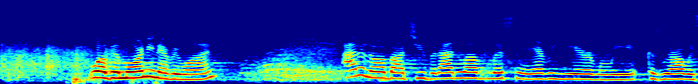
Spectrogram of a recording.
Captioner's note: applause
